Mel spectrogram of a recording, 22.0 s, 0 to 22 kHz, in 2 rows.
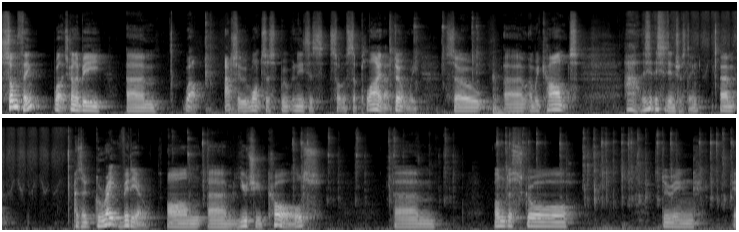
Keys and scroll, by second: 5.5-7.4 typing, 13.9 super+t, 15.2-16.0 typing, 16.2 Tab, 18.2-22.0 typing.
